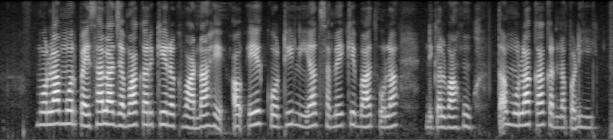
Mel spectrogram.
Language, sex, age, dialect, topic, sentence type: Chhattisgarhi, female, 25-30, Eastern, banking, question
